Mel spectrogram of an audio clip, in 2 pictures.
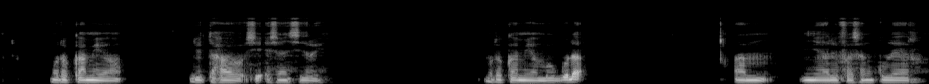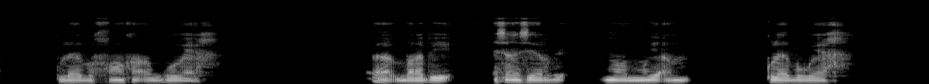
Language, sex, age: Wolof, male, 25-35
